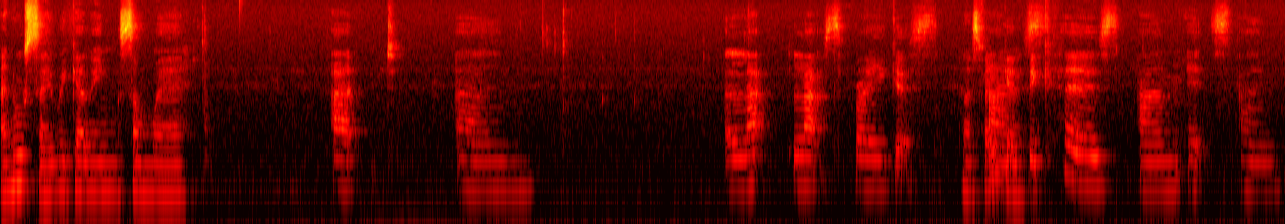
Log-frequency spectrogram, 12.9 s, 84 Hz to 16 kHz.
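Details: Expressive aphasia in a 22-year-old woman after a stroke at age 18, four years earlier; speech improved, reading, writing and numbers still difficult; expressive aphasia.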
